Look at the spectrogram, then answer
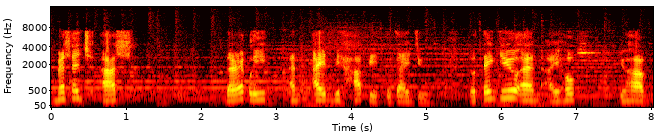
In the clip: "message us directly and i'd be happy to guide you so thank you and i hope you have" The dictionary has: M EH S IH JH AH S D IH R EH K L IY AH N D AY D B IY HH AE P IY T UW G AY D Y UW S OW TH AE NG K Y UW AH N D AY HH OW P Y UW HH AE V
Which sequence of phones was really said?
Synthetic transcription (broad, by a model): M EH S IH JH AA S D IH R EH K L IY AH N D AY D B IY HH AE P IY T UW G AY D Y UW S OW T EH NG K Y UW AH N D AY HH OW P Y UW HH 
